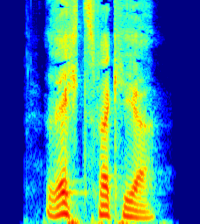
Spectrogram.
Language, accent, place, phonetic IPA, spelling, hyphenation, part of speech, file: German, Germany, Berlin, [ˈrɛçt͜sfɛɐ̯keːɐ̯], Rechtsverkehr, Rechts‧ver‧kehr, noun, De-Rechtsverkehr.ogg
- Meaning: 1. right-hand driving, driving on the right 2. legal dealings 3. legal relations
